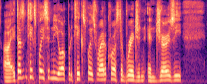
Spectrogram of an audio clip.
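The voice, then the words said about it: New York accent. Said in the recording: “As someone who grew up in New York, you probably could tell from my accent.”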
